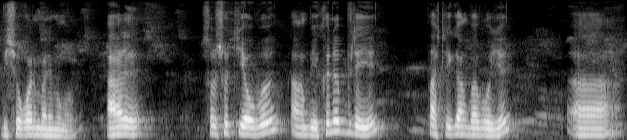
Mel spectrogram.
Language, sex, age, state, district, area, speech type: Bodo, male, 60+, Assam, Baksa, rural, spontaneous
